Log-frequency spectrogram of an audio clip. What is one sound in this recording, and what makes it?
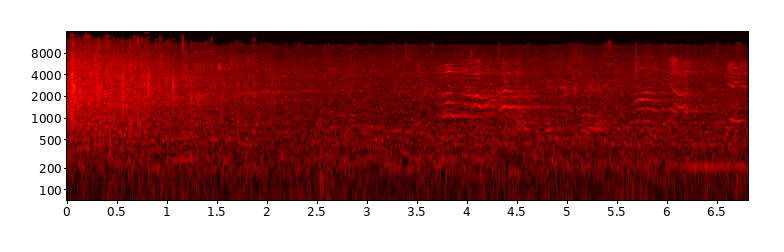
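A crowd applauds in a large echoing arena, fading slowly.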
